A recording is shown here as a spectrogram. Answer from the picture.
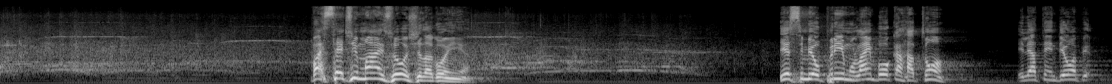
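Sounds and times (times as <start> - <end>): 
audience applause: 0.0 - 7.9
speech: 3.2 - 4.8, 7.8 - 9.6, 10.2 - 11.0.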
